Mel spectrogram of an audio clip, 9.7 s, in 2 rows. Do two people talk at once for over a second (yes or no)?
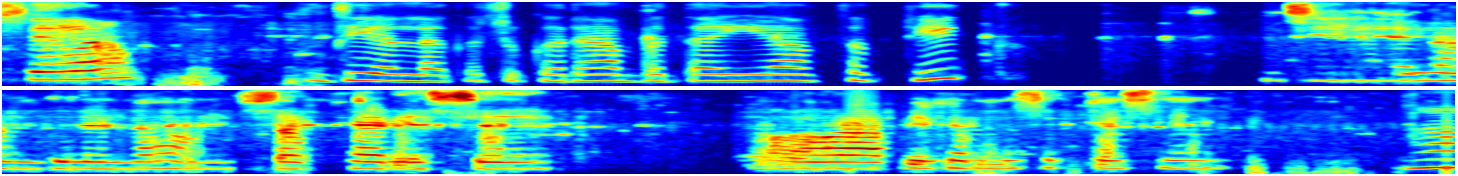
no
